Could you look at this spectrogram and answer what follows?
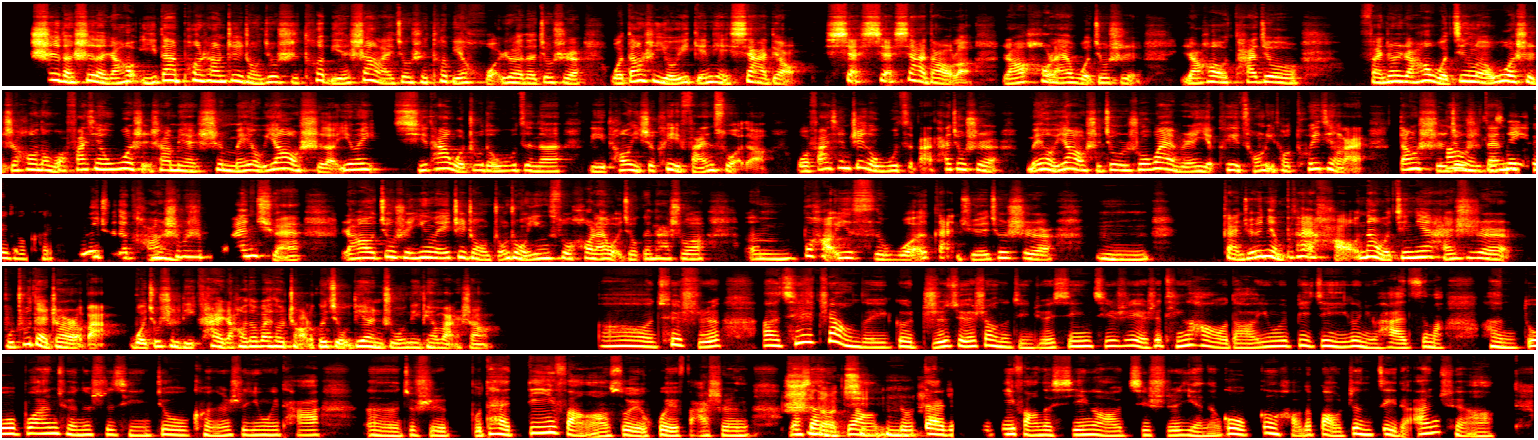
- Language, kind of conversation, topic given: Chinese, podcast, 一个人旅行时，怎么认识新朋友？
- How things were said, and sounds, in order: other background noise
